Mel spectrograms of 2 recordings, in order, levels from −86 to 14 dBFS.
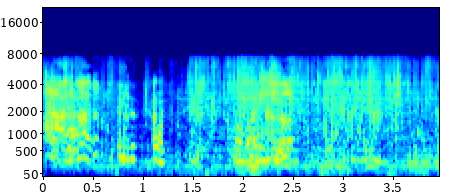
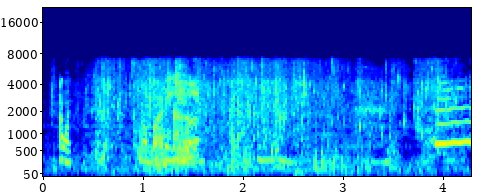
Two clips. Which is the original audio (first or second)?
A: second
